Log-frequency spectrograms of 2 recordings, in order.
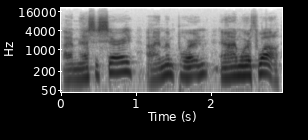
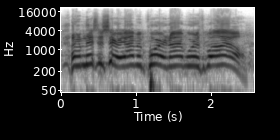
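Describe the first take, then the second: First: It is said quietly and half-heartedly. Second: It is said loudly like a drill sergeant.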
